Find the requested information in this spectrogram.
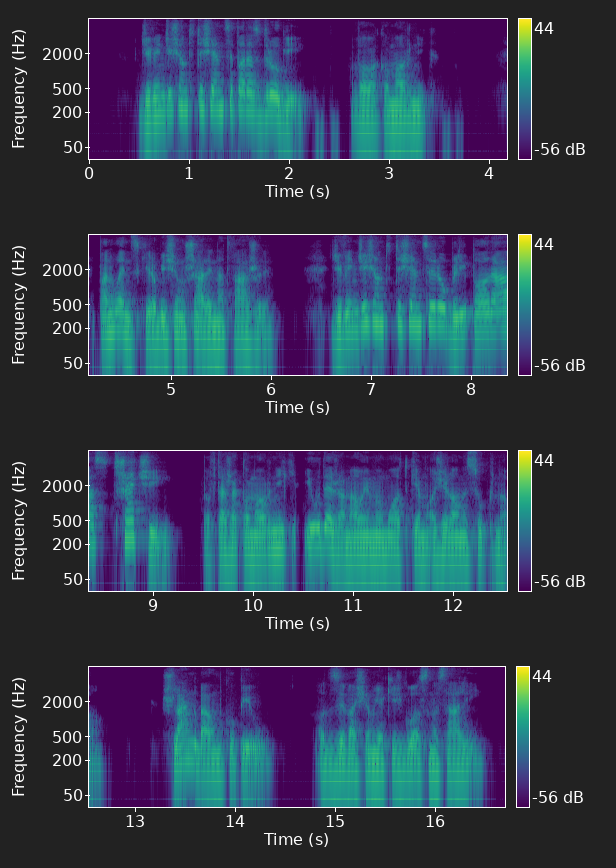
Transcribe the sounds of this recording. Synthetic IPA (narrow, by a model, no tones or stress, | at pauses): d͡ʑevʲjeɲd͡ʑeɕɔnt̪ːɘɕɛnt̪sɘpɔɾazd̪ɾuɡʲḭ | vɔwakɔmɔɾɲḭk | panwɛnt̪skʲiɾɔbʲiɕɛw̃ʂaɾɘnat̪faʐɘ̰ | d͡ʑevʲjeɲd͡ʑeɕɔnt̪ːɘɕɛnt̪sɘɾublʲipɔɾastʂɛt͡ɕḭ | pɔft̪aʐakɔmɔɾɲikiud̪ɛʐamawɘmːwɔt̪kʲɛmɔ̰ʑɛlɔnɛsuknɔ̰ | ʂlaŋɡbawmkupʲḭw | ɔ̰d̪zɘvaɕɛw̃jakʲiʑɡwɔ̰snasa̰lʲḭ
